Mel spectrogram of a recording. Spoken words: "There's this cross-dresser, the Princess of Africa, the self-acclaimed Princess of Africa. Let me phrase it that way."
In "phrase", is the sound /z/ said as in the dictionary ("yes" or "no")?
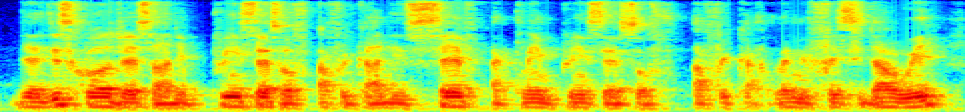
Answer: no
